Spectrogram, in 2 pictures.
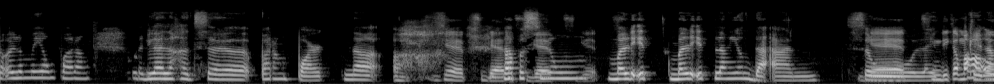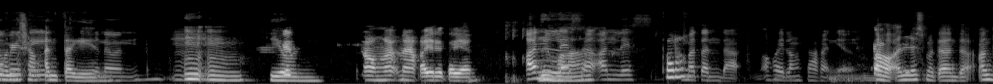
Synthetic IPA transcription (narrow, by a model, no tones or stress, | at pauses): oʔɐlamːojʊŋpaːɾɐŋnɐɡlaːlɐkɐd̪̚sɐpaːɾɐŋpaɹk̚nɐʔoɡɛɡt̪aːposjʊŋmɐlɪʔɪt̪̚mɐlɪʔɪt̪lɐŋjʊŋd̪ɐʔan | sowlajɪnd̪iːkɐmɐkːɐjlaːŋɐnʃɐŋʔɐnt̪ɐjɪnnm̩ːʔ̩jon | oŋaʔnakɐʔɪɾɪt̪ojan | ɐnd̪ɪbɛaʔɐnlɛs | paːɾɐŋmɐt̪ɐnd̪a | ʔokɐjlɐŋsaːkɪnjo̰nʔoʔɐnlɛsmɐt̪ɐnd̪a̰ʔɐn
